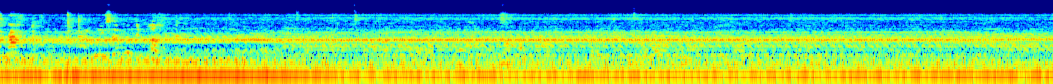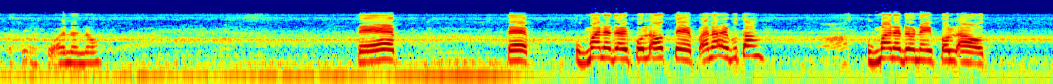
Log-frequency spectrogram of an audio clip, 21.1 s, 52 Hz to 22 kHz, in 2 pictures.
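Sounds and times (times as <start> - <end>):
excavator engine running: 0.0 - 21.0.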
